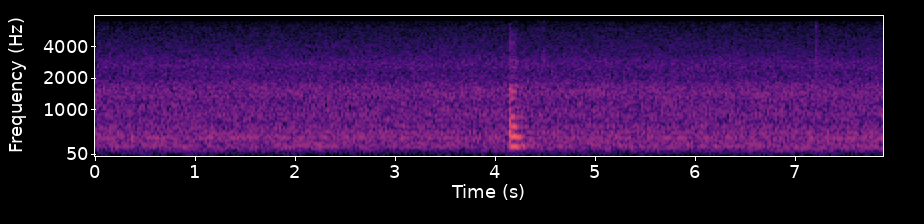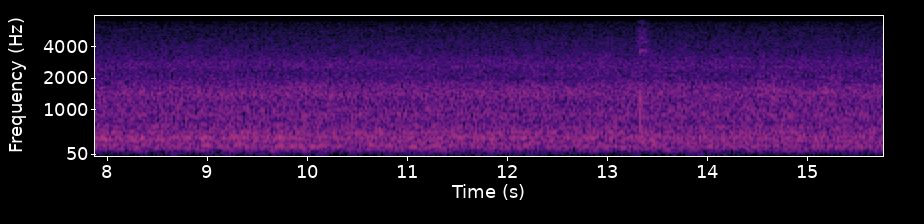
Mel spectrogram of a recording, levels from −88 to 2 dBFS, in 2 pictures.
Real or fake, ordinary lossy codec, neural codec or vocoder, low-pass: real; AAC, 32 kbps; none; 7.2 kHz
